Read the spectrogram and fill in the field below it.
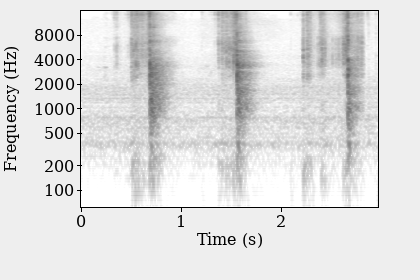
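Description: A knife chops through a medium yellow onion on a board, three distinct, evenly spaced chops heard up close with no one speaking.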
